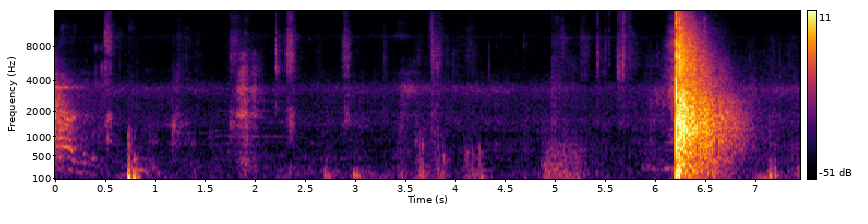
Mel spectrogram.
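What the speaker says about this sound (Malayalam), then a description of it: "നമ്മൾ പടക്കം വാങ്ങിയിട്ടുണ്ട്." Amid scattered outdoor talk during Diwali, a firecracker goes off with a sudden loud sharp bang near the end, and a smaller pop sounds early on.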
